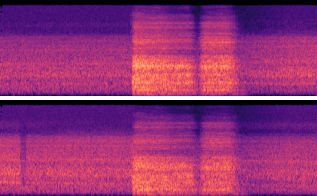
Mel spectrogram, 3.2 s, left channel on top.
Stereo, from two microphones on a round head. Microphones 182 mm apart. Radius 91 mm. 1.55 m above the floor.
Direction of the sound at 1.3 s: 60° left (ahead or behind).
